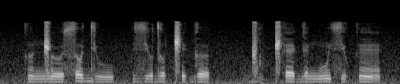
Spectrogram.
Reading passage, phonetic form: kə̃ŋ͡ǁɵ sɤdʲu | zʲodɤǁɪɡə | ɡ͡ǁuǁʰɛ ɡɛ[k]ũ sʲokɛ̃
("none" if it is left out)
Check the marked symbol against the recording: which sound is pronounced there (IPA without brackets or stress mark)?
ŋ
